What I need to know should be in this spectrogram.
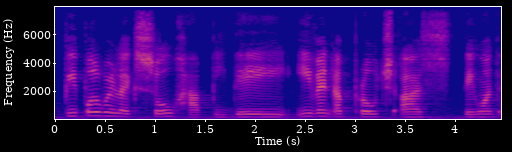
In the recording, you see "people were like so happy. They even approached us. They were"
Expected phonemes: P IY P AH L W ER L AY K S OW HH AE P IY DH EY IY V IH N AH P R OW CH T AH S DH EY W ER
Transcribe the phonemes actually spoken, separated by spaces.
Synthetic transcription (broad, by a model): P IY P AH L W ER L AY K S OW HH AE P IY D EY IY V IH N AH P R OW CH AH S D EY W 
